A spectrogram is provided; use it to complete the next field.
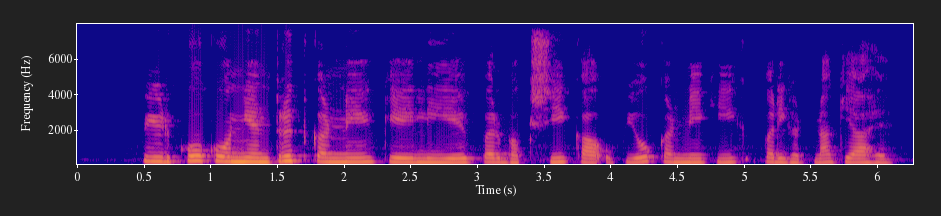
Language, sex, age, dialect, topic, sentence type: Hindi, female, 18-24, Hindustani Malvi Khadi Boli, agriculture, question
